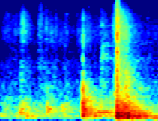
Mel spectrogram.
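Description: A thud a little over a second in, then a louder, sharp knock about half a second later.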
